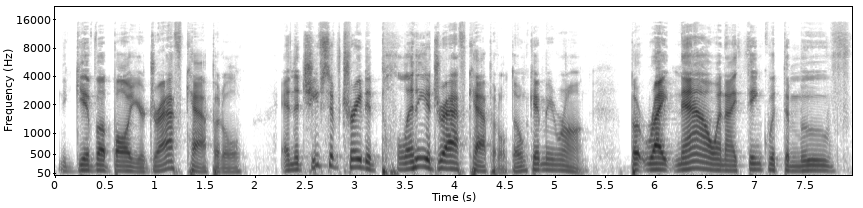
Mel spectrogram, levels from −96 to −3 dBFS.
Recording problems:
none

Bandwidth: 15 kHz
